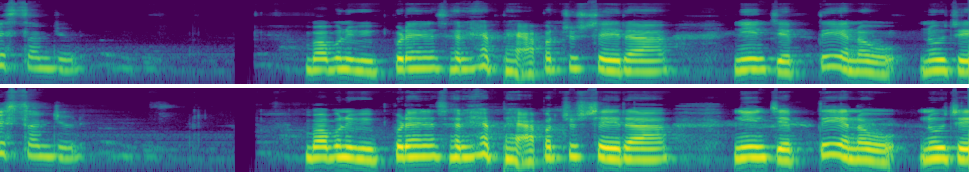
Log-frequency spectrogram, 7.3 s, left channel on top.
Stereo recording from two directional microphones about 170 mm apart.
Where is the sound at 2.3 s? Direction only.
25° right (ahead or behind).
